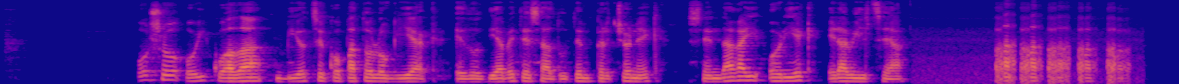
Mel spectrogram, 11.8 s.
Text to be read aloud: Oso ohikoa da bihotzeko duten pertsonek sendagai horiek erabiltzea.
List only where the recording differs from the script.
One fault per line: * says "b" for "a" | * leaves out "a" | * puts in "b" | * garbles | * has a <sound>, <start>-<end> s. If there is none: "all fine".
* puts in "patologiak edo diabetesa"
* has a laugh, 9.9-11.3 s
